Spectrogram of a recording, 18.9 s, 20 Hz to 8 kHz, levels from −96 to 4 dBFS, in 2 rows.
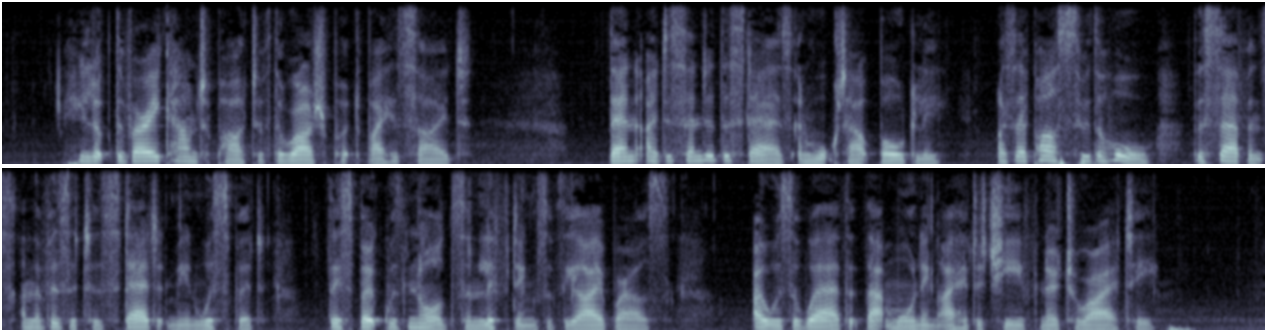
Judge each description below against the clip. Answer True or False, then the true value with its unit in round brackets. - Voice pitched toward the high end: False (175 Hz)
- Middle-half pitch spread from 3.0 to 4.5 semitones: True (3.7 semitones)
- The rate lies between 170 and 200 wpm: True (175 wpm)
